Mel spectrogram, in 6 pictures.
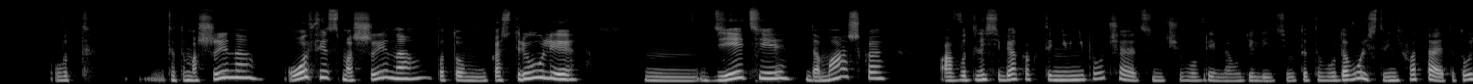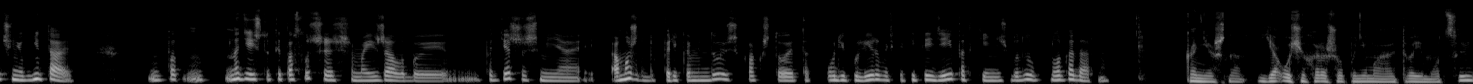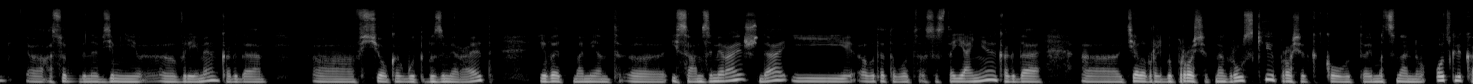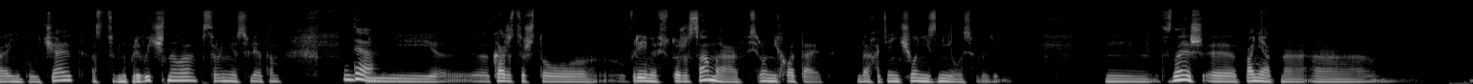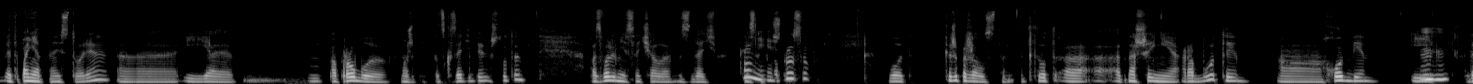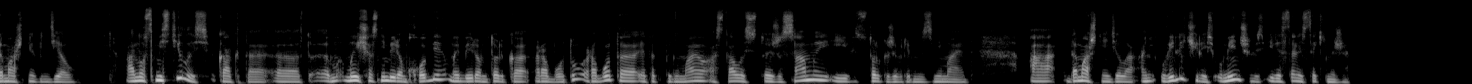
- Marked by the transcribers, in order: other background noise; grunt; grunt; other noise; tapping
- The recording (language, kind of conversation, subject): Russian, advice, Как мне лучше совмещать работу и личные увлечения?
